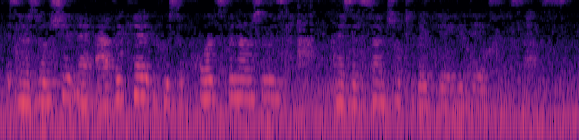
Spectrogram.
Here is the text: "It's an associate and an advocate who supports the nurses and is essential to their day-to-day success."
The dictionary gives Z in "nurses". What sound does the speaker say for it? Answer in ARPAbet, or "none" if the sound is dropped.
Z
